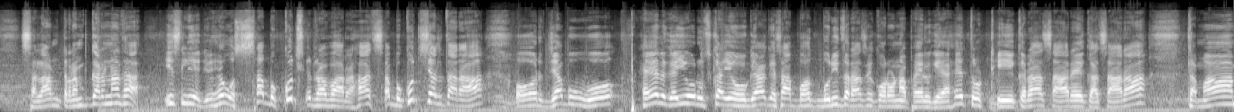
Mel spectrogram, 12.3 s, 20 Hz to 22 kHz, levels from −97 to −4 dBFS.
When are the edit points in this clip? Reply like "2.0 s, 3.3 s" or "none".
6.3 s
